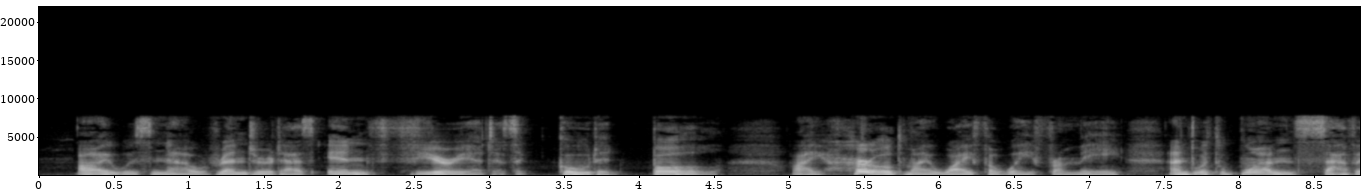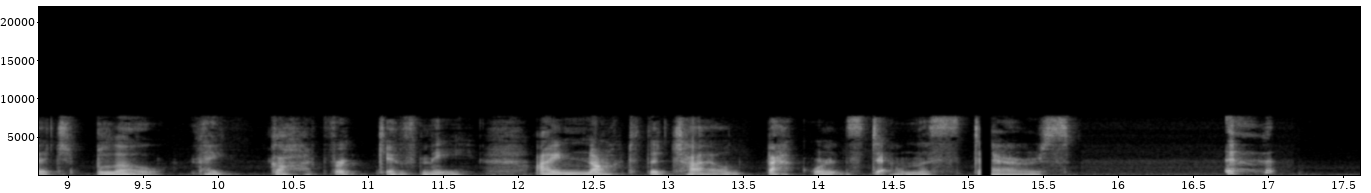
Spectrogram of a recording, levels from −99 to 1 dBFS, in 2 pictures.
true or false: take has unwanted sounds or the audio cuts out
true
